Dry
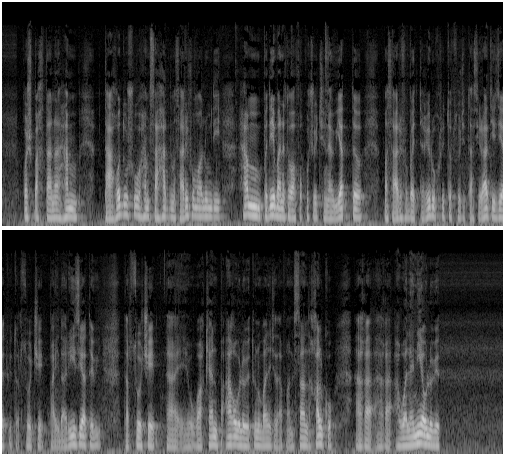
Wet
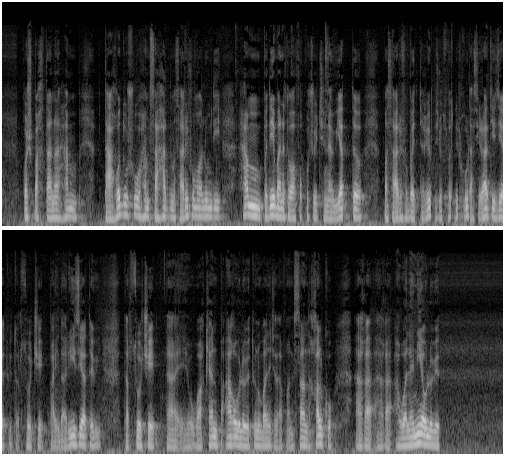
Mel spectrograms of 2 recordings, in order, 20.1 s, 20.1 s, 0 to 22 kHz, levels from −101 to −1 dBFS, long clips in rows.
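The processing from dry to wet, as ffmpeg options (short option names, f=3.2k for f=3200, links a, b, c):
-filter_complex "[0:a]asplit=5[a][b][c][d][e];[a]atrim=end=1.132[f];[b]atrim=start=1.128:end=1.532,asetpts=PTS-STARTPTS,volume=-4dB[g];[c]atrim=start=1.528:end=8.572[h];[d]atrim=start=8.568:end=9.332,asetpts=PTS-STARTPTS,areverse[i];[e]atrim=start=9.328[j];[f][g]acrossfade=d=0.004:c1=hsin:c2=hsin[k];[k][h]acrossfade=d=0.004:c1=hsin:c2=hsin[l];[l][i]acrossfade=d=0.004:c1=hsin:c2=hsin[m];[m][j]acrossfade=d=0.004:c1=hsin:c2=hsin"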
